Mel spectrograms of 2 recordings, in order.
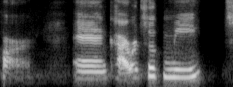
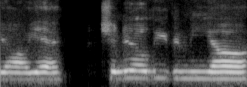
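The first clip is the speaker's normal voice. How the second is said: fake heartbroken, far from her own voice. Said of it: "he kept acting like".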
